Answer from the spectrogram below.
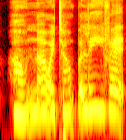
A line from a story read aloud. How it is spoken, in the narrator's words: Sinbad groaned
